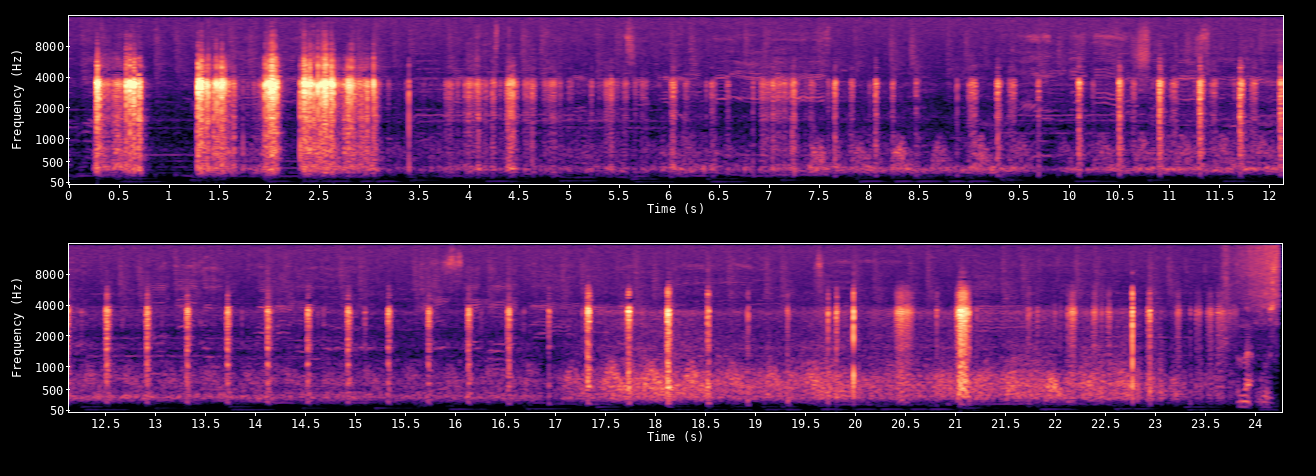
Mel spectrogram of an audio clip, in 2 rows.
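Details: Fast, regular whooshing fetal heartbeat at 18+3 weeks of pregnancy, picked up by an Angelsounds JPD-100B handheld fetal Doppler on the first attempt, after scraping probe noise.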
